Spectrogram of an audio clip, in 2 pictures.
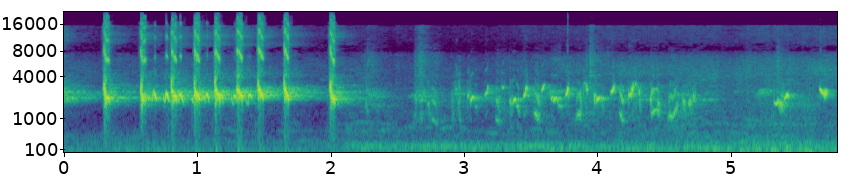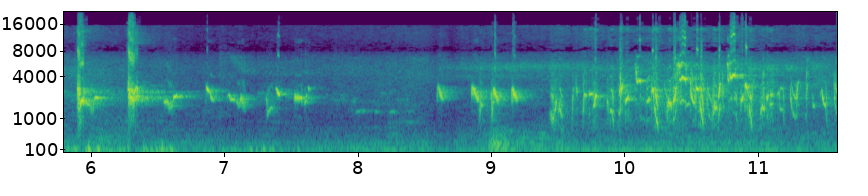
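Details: Yellow-vented bulbul female summoning the male, used to spur bulbuls into song. A dense burst of sharp chatter leads into scattered warbling phrases and spaced chirps, then ends in a busy tumble of notes.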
